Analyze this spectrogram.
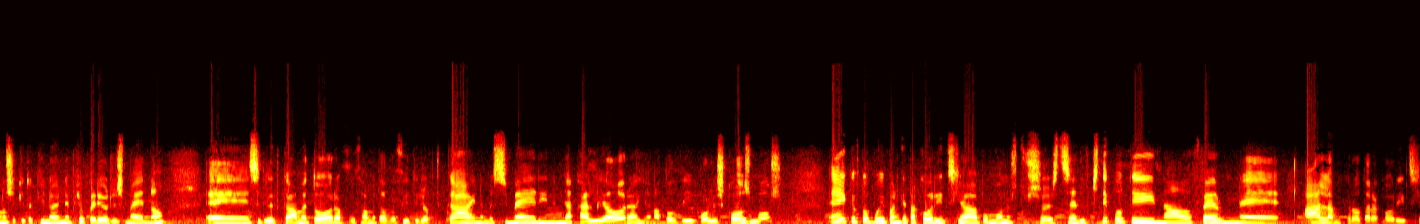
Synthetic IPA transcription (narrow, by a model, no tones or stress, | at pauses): mosecit̪ocino̞inepço̞pe̞ɾio̞ɾizme̞no̞ | esiŋɡɾit̪i̥kɐme̞t̪o̞ɾɐpuθɐme̞t̪ɐðo̞θit̪ilo̞p̚t̪i̥kɐine̞me̞sime̞ɾiine̞mɲɐkɐlio̞ɾɐʝɐnɐt̪o̞ðipo̞lisko̞zmos | eceɐft̪o̞puipɐŋce̞t̪ɐko̞ɾit͡sçɐːpo̞mo̞nost̪usst̪i̥senðefkst̪ipot̪inɐfe̞ɾuneɐlɐmikɾo̞t̪e̞ɾɐko̞ɾit͡sçɐ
